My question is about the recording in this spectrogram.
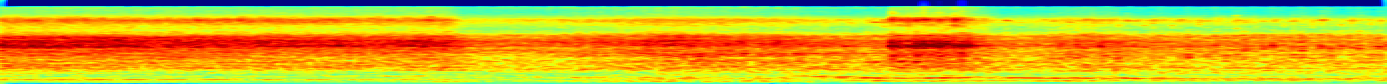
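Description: Tractor diesel engine running under load as it pulls a loaded trolley past at close range. The engine note wavers and shifts a little past the middle.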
